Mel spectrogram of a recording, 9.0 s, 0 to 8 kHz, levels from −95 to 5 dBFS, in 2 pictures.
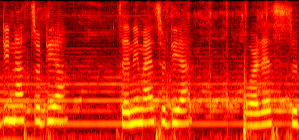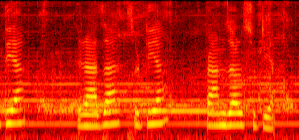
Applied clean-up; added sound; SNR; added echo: none; Domestic sounds, home sounds; 9 dB; none.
